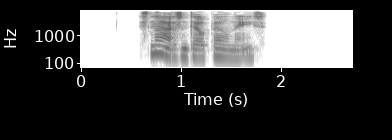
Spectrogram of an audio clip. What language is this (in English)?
Latvian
